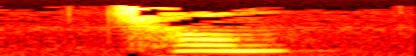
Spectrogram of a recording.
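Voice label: "撑", Mandarin Chinese; chinese flashcards; hsk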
